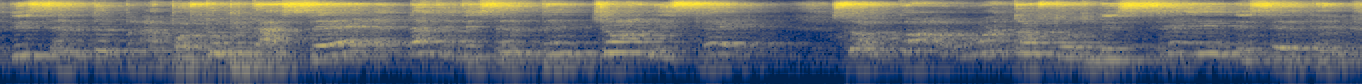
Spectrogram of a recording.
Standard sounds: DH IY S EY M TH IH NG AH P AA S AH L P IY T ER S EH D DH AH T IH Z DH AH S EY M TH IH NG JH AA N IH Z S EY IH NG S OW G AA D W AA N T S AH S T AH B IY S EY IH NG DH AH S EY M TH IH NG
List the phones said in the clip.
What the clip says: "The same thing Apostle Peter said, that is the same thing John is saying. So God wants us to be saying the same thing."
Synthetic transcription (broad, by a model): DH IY S EY M T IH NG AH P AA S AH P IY T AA S EH D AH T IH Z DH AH S EY M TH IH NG JH AA N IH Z S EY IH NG S OW G AA D W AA N T AO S T AH B IY S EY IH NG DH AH S EY M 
